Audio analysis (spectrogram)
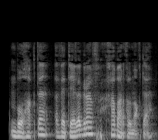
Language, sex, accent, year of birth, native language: Uzbek, male, Andijon, 1999, Uzbek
